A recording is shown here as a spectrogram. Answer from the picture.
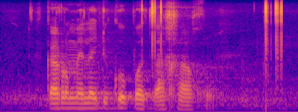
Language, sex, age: Tswana, male, 19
